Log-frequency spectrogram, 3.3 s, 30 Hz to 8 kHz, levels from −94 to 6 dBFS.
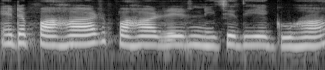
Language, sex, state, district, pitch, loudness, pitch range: Bengali, female, West Bengal, Malda, 225 Hz, -16 LUFS, 220-240 Hz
